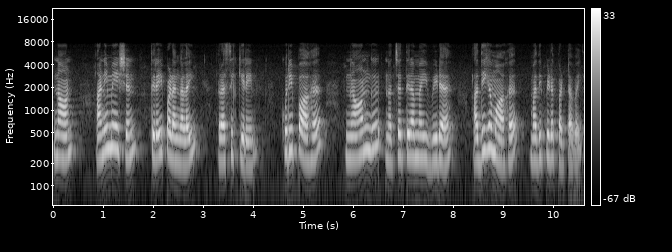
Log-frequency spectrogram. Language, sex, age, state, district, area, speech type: Tamil, female, 18-30, Tamil Nadu, Ariyalur, rural, read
